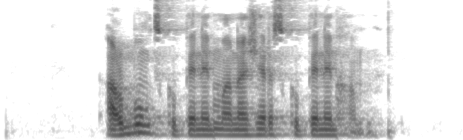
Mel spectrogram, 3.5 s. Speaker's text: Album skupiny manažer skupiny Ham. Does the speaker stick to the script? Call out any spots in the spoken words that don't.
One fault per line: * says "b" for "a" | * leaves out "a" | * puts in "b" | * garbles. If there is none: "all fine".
all fine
